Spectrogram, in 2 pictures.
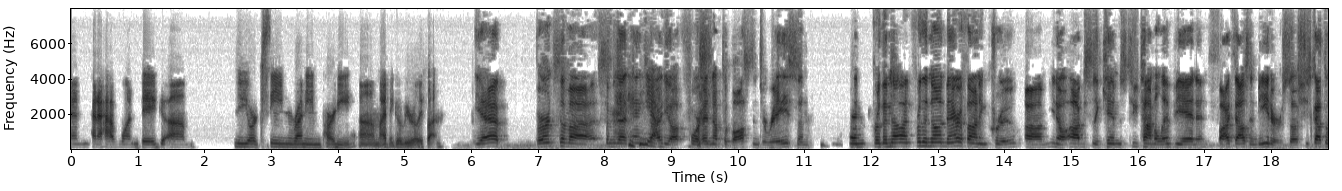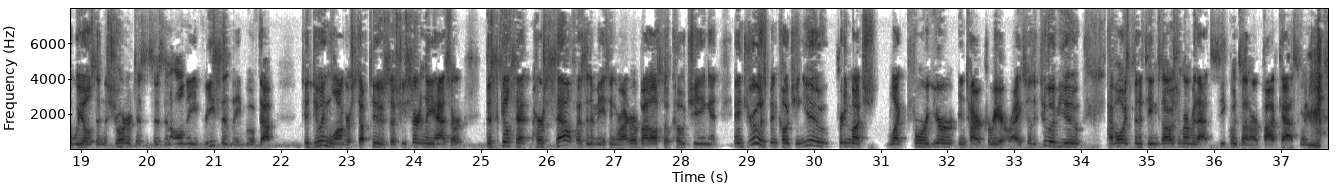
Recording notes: This conversation is from an IG live I hosted.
